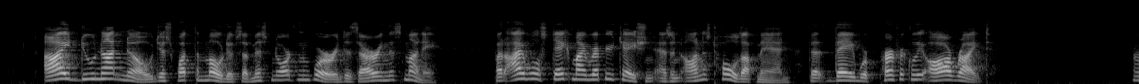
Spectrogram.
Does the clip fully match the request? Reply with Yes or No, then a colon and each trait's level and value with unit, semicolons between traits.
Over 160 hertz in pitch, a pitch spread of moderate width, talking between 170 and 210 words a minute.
No: high, 190 Hz; wide, 7.5 semitones; average, 180 wpm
